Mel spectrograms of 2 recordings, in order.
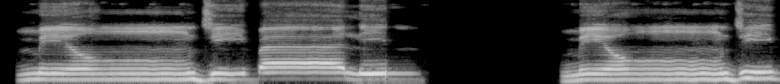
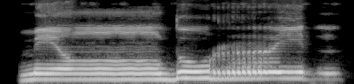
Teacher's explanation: জের জি নুন সাকিনের পরে ইকফার হরফ জাল আসছে এই কারণে এই নুন সাকিনকে নাকের ভিতরে লুকাইয়া গুন্নার সহিত পড়বো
